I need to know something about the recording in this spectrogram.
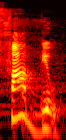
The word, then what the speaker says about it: Fábio: Que aí, pronunciando tudo junto, fica Fábio. E o acento, né? Porque a gente fala bem mais forte o Fá.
